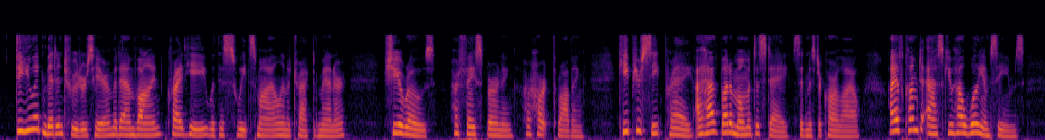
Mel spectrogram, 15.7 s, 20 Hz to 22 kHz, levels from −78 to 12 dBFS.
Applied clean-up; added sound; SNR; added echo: none; none; none; none.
